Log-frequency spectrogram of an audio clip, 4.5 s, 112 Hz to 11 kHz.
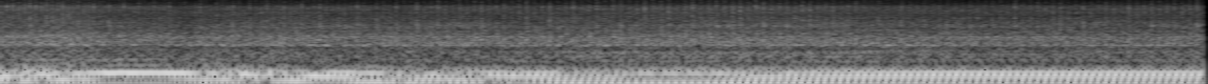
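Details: Detroit Diesel 3-53 two-stroke diesel running after first start in 25 years, camshaft reversed to correct backwards installation from 2000 rebuild; steady even drone with firm low beat, no knocks or misses: normal running.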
